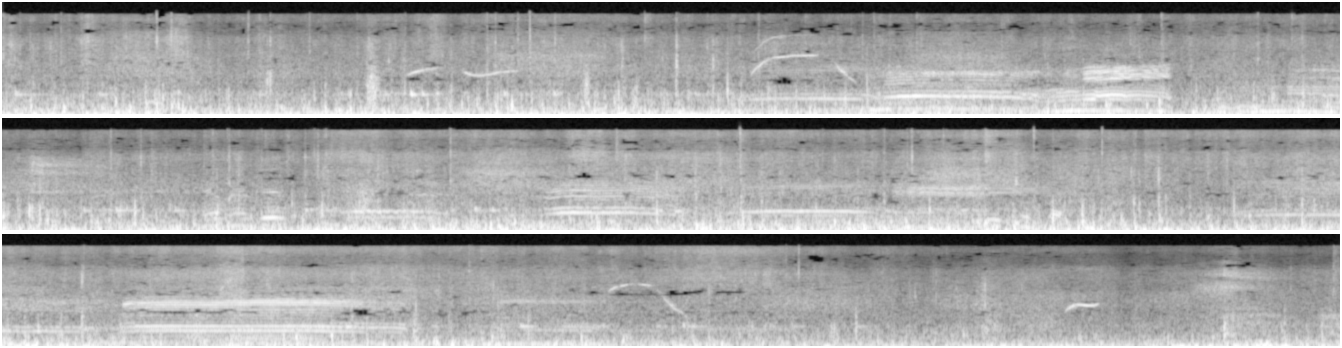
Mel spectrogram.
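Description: A flock of sheep bleating, with several calls overlapping in clusters about four, ten and fourteen seconds in, over a steady low rumble.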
